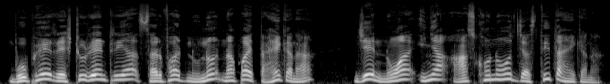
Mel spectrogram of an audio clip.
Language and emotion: Santali, surprised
